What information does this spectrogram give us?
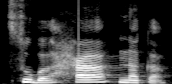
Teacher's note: ہا آگے ہے ہا، اس کو حلق سے ادا کریں گے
